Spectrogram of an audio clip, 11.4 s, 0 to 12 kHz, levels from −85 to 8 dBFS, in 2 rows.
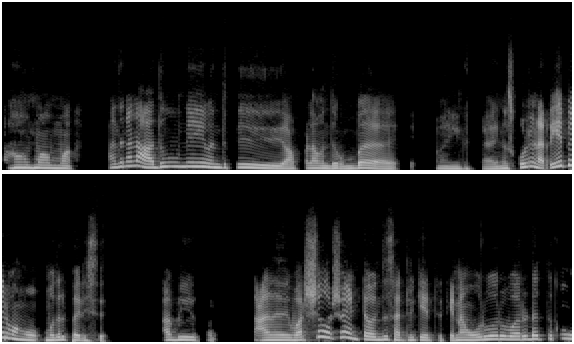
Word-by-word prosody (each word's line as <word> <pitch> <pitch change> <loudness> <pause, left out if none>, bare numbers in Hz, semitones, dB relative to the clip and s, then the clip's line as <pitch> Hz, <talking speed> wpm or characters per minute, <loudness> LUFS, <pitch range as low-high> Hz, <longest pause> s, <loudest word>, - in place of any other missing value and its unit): ஆமா 195 -1 +2
ஆமா. 170 -1 0 0.4
அதனால 310 +8 -2
அதுவுமே 285 +4 -1 0.2
வந்துட்டு 225 0 -1 0.5
அப்பெல்லாம் 170 +2 -3
வந்து 165 0 +1
ரொம்ப, 160 +5 +1 0.9
எங்க 140 -1 -4 0.3
எங்க 155 +2 -1
ஸ்கூல்ல 260 +4 0
நெறைய 250 +9 +2
பேர் 350 -5 +2
வாங்குவோம் 185 -8 +1
முதல் 190 +2 +2
பரிசு. 155 -6 -1 0.6
அப்டி 190 +1 +1
இருக்கும், 185 - -7 0.8
வருஷம் 385 - +2
வருஷம் 370 +1 0
என்ட்ட 235 -3 -1
வந்து 200 +2 +1
சர்டிபிகேட் 175 -1 -1
இருக்கு. 150 +2 -3
ஏன்னா 180 0 +2
ஒரு 205 +4 +2
ஒரு 240 -1 +2
வருடத்திற்கும் 250 +4 -1
200 Hz, 145 wpm, -22 LUFS, 175-255 Hz, 0.9 s, ஆமா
